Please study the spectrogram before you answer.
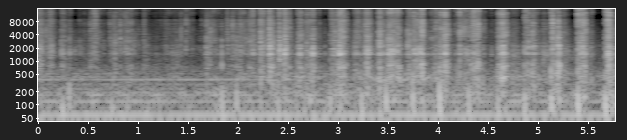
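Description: A dry, porous, palm-sized yellow smiley-face Scrub Daddy polymer foam sponge is rubbed and squeezed with fingertips. After a quiet, soft start over a faint low hum, it grows into quick, irregular bursts of dry scratchy, crinkly rubbing with a bright squeaky edge that grow louder toward the end.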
